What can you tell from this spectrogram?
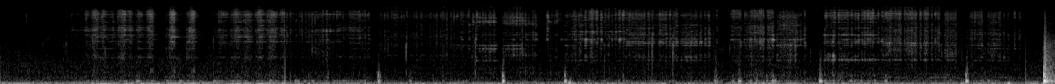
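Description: A brush scrubbing the body of a Rochester Quadrajet carburetor: repeated short, scratchy strokes with a few light clicks.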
